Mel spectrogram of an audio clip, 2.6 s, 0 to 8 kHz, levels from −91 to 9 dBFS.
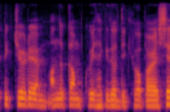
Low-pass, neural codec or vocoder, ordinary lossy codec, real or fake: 7.2 kHz; none; none; real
